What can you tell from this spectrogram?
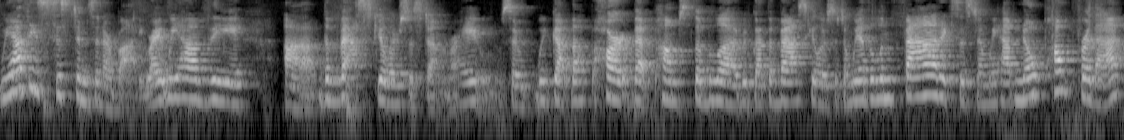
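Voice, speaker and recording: Her voice sits fairly high for a woman, with ordinary pitch variation and an animated tone. She keeps a moderate pace with hardly any pauses, and the room echo is audible. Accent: American. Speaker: natural wellness educator. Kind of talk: live webinar talk.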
